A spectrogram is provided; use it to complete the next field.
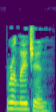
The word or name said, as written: religion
